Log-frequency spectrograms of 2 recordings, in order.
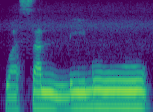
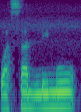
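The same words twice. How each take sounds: First: The final 'mu' vowel is held for two beats. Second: The final 'mu' vowel is held for one beat. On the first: The speaker calls it right. "I'm saying the mu for two harakas" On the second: The speaker calls it wrong. "I'm not saying it for one haraka incorrectly"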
